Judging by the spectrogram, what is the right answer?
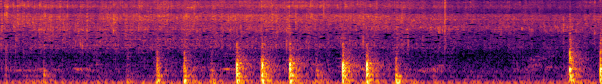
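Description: Chopped onion and scallion sizzling in hot oil in a nonstick frying pan, a steady high hiss. Over it, about eight quick knocks in the middle and another near the end, the plastic cutting board tapped against the pan to shake off the last pieces.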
